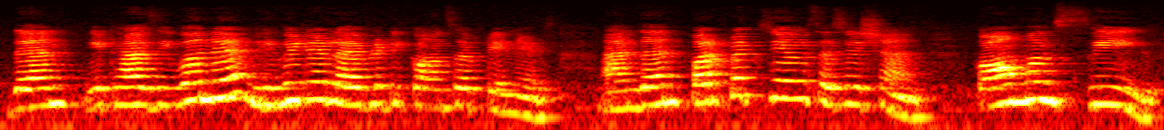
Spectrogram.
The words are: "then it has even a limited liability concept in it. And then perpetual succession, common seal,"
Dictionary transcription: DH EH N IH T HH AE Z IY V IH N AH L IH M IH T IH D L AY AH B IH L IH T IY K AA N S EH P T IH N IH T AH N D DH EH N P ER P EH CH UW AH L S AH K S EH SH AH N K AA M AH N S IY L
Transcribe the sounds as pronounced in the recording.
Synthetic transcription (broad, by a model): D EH N IH T HH AE Z IY V IH N AH L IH M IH T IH D L AY AH B IH L IH T IY K AA N S EH P T IH N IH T AH N D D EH N P ER P EH CH UW AH L S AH S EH SH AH N K AA M AH N S IY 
